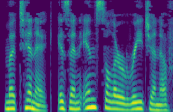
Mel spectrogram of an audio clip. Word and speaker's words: Martinique: Martinique, French pronunciation, Matinic, is an insular region of France located in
